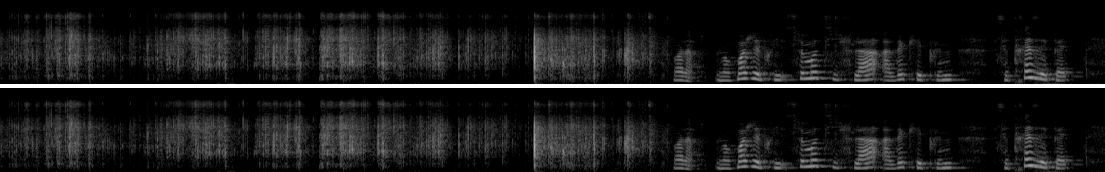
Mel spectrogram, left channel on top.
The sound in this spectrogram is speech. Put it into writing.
Voilà, donc moi j'ai pris ce motif là avec les plumes, c'est très épais.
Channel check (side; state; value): both; identical; correlation 1.00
